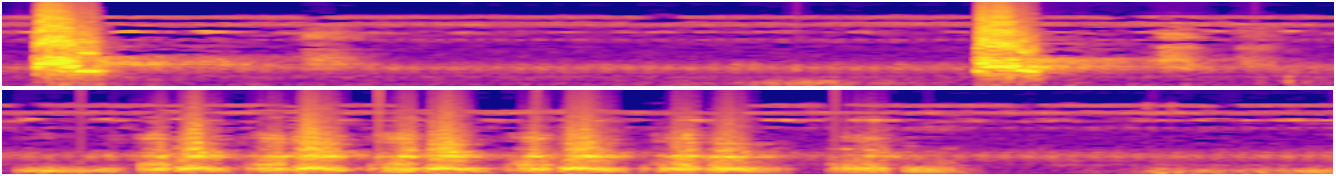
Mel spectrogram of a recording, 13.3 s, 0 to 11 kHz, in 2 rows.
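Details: Alarm calls, then a leopard gives a run of deep, rasping grunts after two sharp, loud barks, recorded at Elephant Plains, South Africa, on 20 April 2008.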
